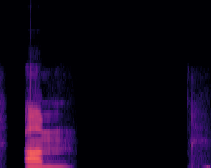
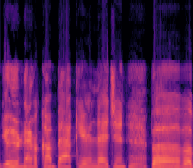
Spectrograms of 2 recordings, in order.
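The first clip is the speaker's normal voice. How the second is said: retold screaming; 12 semitones higher than usual. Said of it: "they're screaming".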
